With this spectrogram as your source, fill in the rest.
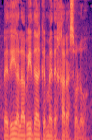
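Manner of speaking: ordinary delivery, nothing marked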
